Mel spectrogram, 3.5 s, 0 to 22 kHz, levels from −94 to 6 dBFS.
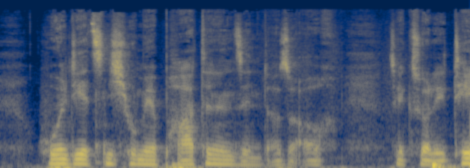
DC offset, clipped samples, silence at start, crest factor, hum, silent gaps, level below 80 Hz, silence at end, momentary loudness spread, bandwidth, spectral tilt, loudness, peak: under 0.1%; under 0.1%; 0.3 s; 18 dB; none; none; -28 dBFS; 0 s; 14 LU; 17.5 kHz; -4.5 dB/octave; -19 LUFS; 0 dBFS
